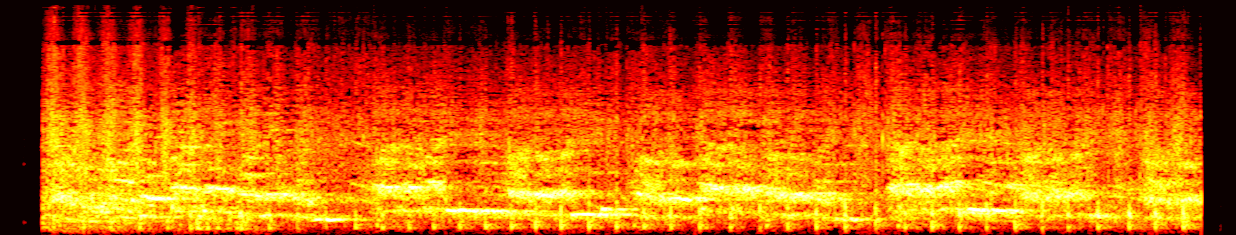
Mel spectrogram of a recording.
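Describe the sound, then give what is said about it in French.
A large football crowd chants in unison for about fifteen seconds, a loud, steady roar of many voices rising and falling in a repeated sung melody, with no break or individual speech. “petit un petit euh, extrait sonore et euh, je vais vous demander de, de, si vous savez à quoi ça correspond, à quel quel match pour le coup.”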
